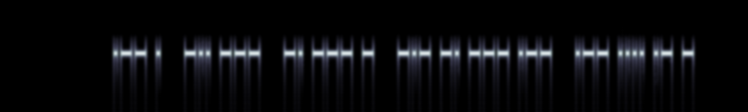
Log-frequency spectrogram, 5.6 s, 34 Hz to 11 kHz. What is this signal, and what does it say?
Morse code, heard as a keyed tone, about 44 wpm, 700 Hz. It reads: WE DO NOT KNOW WHAT
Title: Sets of 5 Words 45wpm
